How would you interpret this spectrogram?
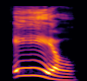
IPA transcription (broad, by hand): eɪl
